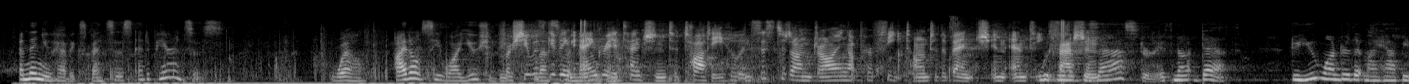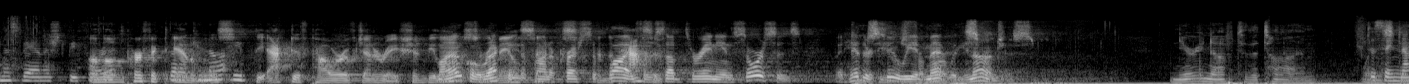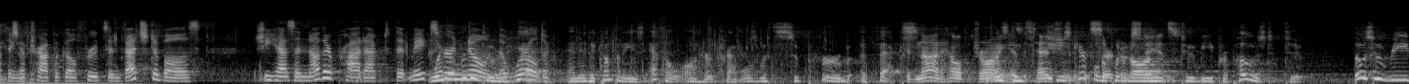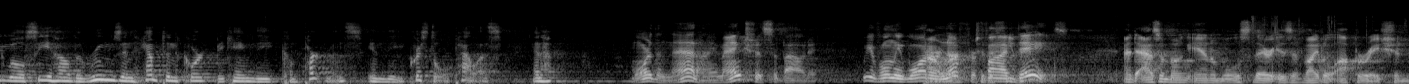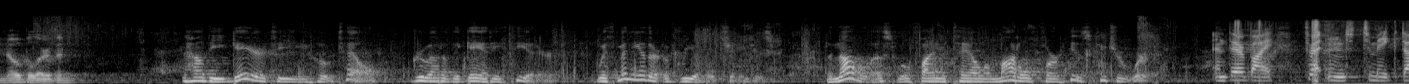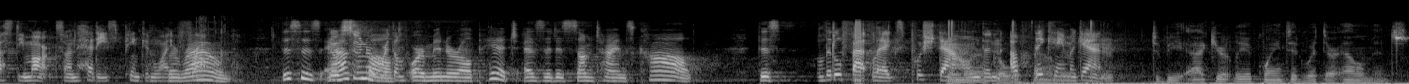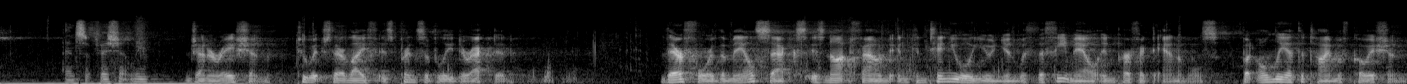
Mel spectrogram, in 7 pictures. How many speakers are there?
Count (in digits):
8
